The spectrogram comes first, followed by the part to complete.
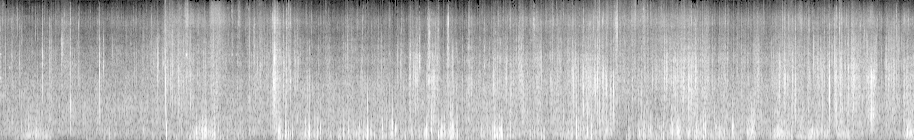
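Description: Mountain bike rolling fast over a gravel and dirt track, tyres crunching and the bike rattling with irregular clicks, busier from about five seconds in.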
